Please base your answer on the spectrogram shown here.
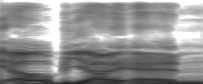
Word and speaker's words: Melbourne: Imagine it's Melbourne. MELBIN. Melbourne. Melbourne. Forget that R. Forget the OU.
